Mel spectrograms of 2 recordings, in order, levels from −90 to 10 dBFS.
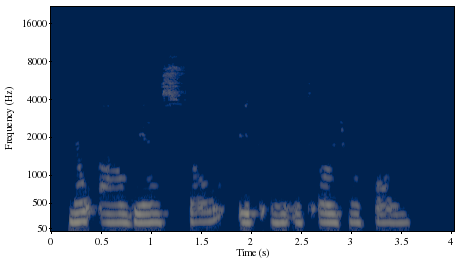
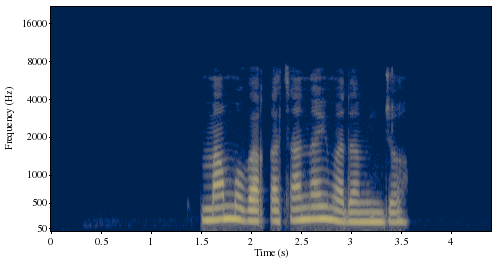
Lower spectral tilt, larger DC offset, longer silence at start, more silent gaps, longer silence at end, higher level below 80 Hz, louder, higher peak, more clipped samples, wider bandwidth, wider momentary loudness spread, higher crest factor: about the same, -8.5 dB/octave vs -8.5 dB/octave; neither; second, 0.2 s vs 1.5 s; first, 1.74-1.88 s, 3.14-3.25 s vs none; second, 0.45 s vs 0.85 s; second, -82 dBFS vs -64 dBFS; second, -47 LUFS vs -22 LUFS; second, -30 dBFS vs -6 dBFS; neither; about the same, 7.8 kHz vs 7.2 kHz; about the same, 10 LU vs 10 LU; about the same, 16 dB vs 18 dB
